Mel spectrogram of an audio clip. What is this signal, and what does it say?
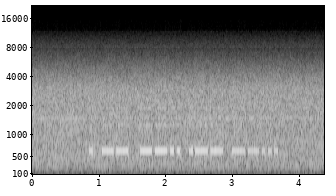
Morse code, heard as a keyed tone, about 25 wpm, 630 Hz, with heavy radio static. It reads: EMZW7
